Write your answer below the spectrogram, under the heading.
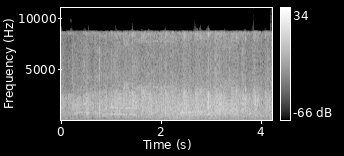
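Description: Crowd applauding: many hands clapping at once, a dense, even patter.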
